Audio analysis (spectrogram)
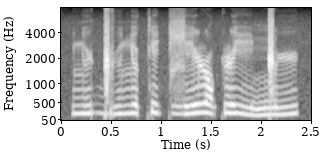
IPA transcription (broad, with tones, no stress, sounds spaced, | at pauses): ʎ y˧˥ ɡ͡ǁ y˧ ʎ œ˥˩ k ɾ i˥˩ k ɮ i˧˥ ɭ ɔ˥˩ k ɭ iː˥˩ ŋ͡ǁ y˧˥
